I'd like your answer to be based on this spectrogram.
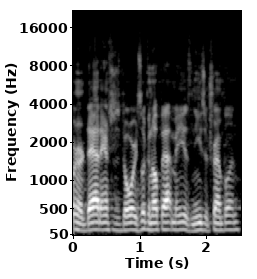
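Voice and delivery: usual speaking voice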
